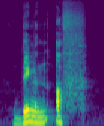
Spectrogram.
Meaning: inflection of afdingen: 1. plural present indicative 2. plural present subjunctive
- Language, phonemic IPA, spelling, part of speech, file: Dutch, /ˈdɪŋə(n) ˈɑf/, dingen af, verb, Nl-dingen af.ogg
